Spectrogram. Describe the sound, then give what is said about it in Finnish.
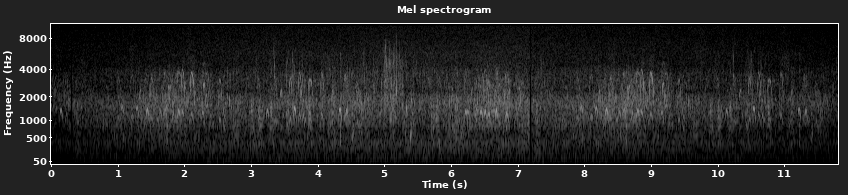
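A dense, continuous chorus of soft bubbling, gurgling calls from spring-migrating tufted ducks on a boat channel on a calm, mild, foggy evening, heard from a yard, many birds overlapping with no voices present. “Kuuntelin pihallamme, kun tukkasutkat alkoivat pulista kutteriväylällä.”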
